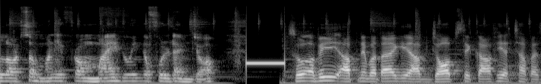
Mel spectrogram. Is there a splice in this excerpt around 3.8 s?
no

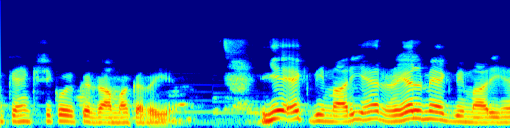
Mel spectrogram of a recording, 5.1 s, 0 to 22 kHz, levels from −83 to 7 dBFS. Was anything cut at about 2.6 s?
no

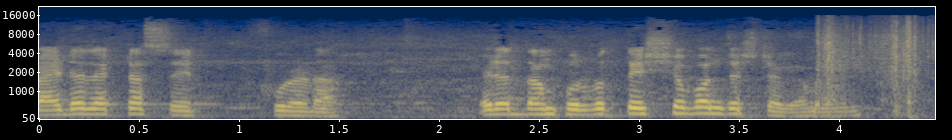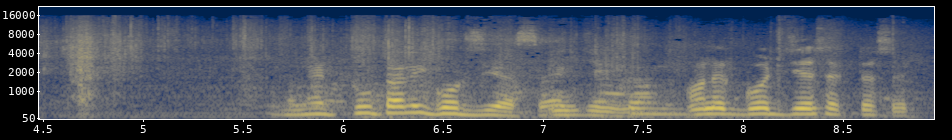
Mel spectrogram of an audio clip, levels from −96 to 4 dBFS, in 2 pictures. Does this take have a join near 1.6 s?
no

